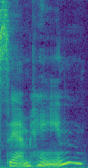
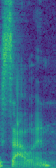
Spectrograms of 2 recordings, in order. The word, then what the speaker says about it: Samhain: If I were to phonetically pronounce it, it comes out as Samhain. – Yes. – But it's actually Samhain.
